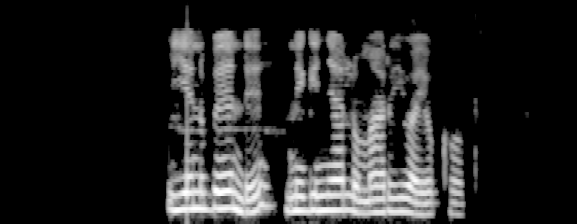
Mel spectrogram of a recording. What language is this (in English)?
Luo (Kenya and Tanzania)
